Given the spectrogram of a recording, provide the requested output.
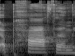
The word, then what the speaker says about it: apothem: height would be the apothem here I remember a Popham because in the Batman movies or in the Batman comics there's a city called Gotham and it rock rhymes with that so Gotham apothem that's how I kind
